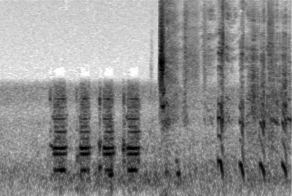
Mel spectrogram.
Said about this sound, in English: Hey, beep your horn.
